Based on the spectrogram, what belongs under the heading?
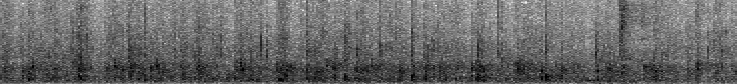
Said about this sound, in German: Ein Applaus für ihn in Abwesenheit.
